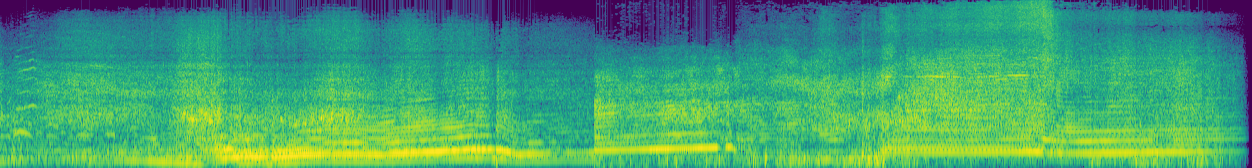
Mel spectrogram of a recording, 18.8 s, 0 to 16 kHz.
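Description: BMW E36 320i rally car's straight-six engine revving hard, its pitch climbing steeply and dropping sharply at a gear change. The sound then changes abruptly to a sustained high-revving note that climbs again in steps.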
